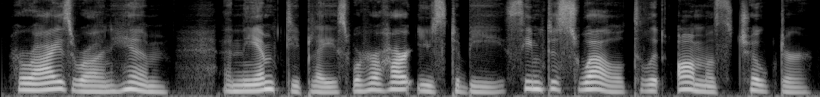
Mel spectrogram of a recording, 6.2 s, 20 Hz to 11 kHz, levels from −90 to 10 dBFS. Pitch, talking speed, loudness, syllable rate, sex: 165 Hz, 225 wpm, -19 LUFS, 5.6 syllables/s, female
